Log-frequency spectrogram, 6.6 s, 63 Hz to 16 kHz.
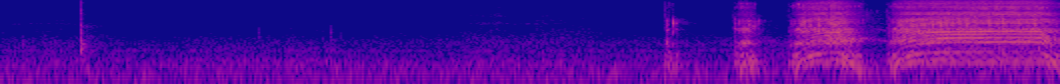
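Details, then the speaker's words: Old, dirty fuel pump removed from a 1986 Corvette C4, bench-tested on a 12 V battery: two short bursts of high, steady electric whir as power connects; pump spins up cleanly and still works. "wow fuel pump is still working wow I'm surprised honestly after all that fuel p is working"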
